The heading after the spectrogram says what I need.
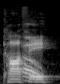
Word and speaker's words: Ko-fi: Coffee. Oh, coffee. That's spelled weird. I don't like it. That's how the Coffee company's... page. For those of you who don't know, coffee is for some reason spelled Ko-Fi.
